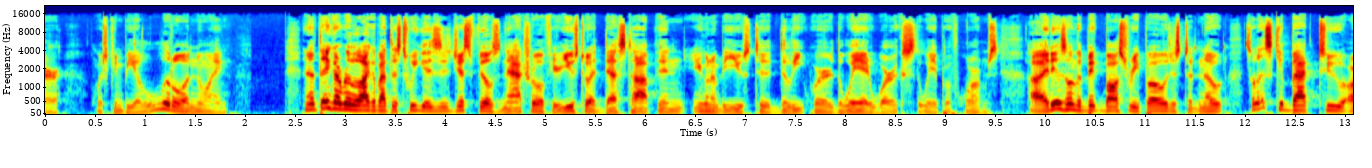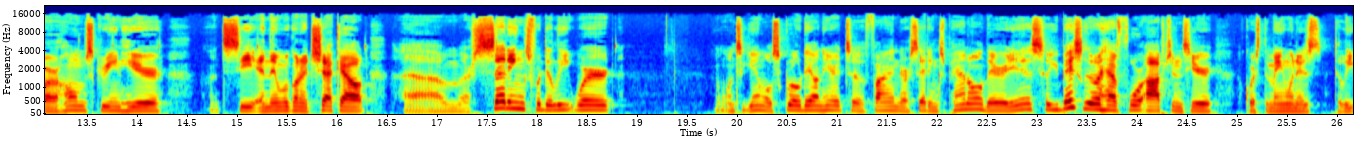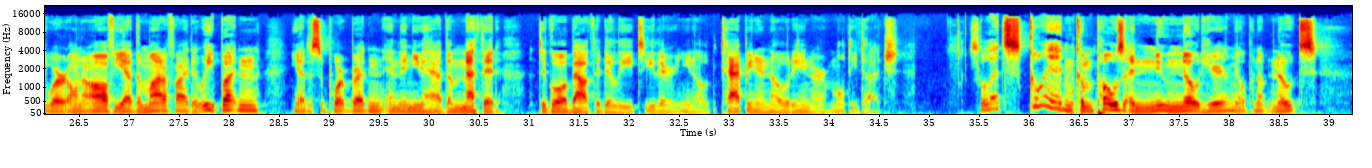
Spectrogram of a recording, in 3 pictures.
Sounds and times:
Speech: 0.0s - 1.9s, 2.5s - 18.9s, 19.8s - 39.0s
Inside, small room: 0.0s - 39.2s.

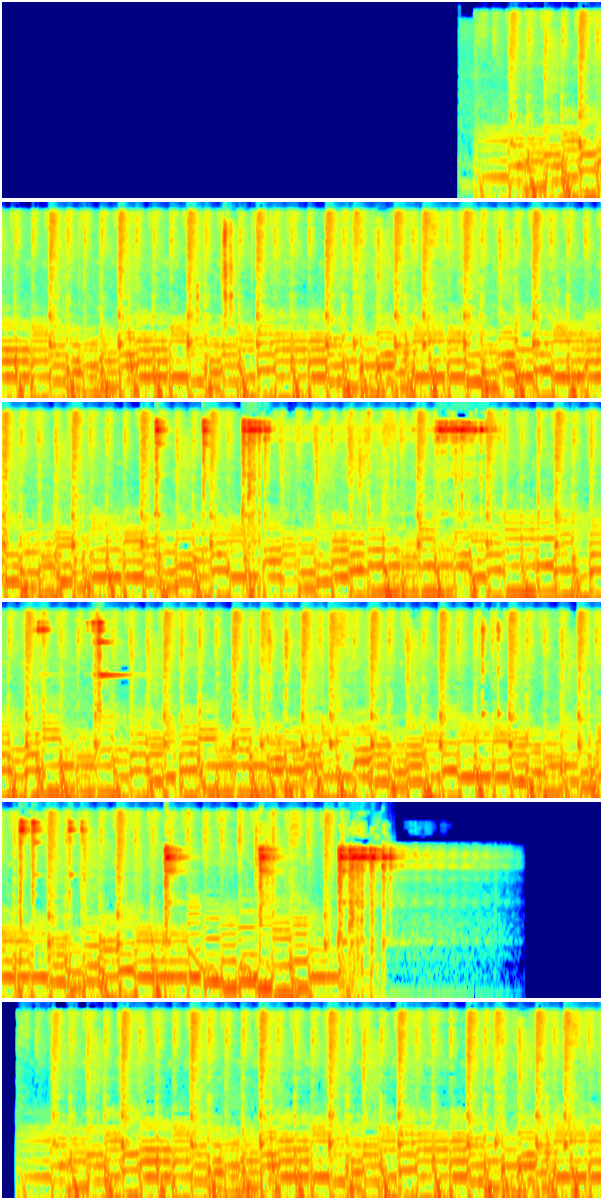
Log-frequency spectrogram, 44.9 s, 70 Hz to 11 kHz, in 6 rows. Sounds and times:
Dishes, pots, and pans: 33.2s - 33.6s.

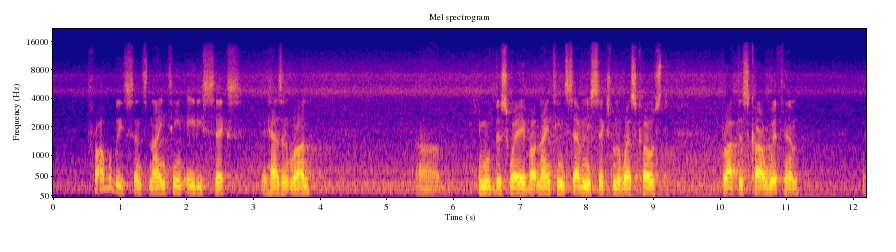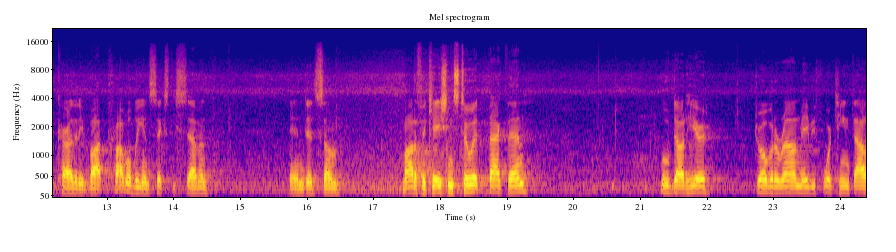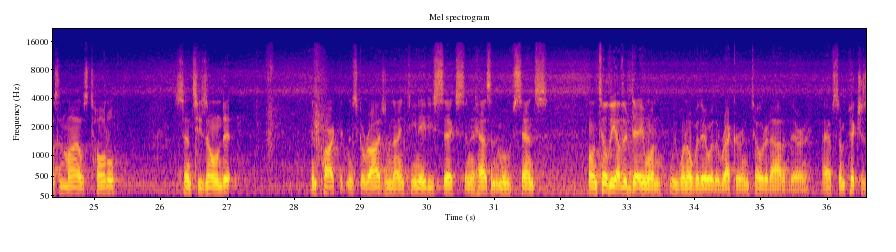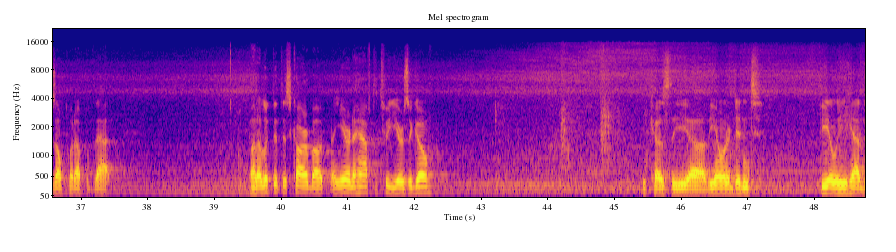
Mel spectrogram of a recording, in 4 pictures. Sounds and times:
Speech: 0.5s - 4.0s, 5.4s - 9.3s, 10.0s - 11.3s, 12.2s - 14.6s, 15.7s - 16.6s, 17.4s - 19.4s, 21.3s - 25.4s, 26.2s - 27.2s, 28.2s - 37.6s, 39.5s - 42.4s, 45.4s - 47.3s, 48.1s - 48.7s.

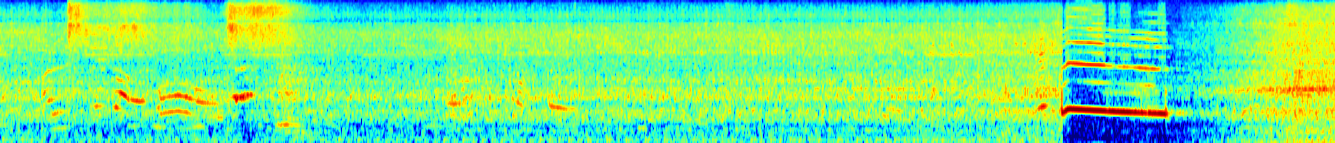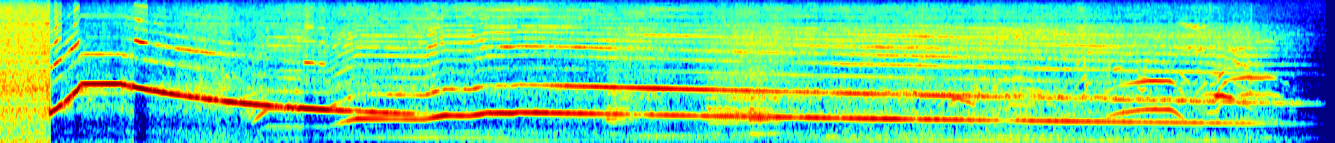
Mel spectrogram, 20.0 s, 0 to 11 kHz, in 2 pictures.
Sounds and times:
Fire engine, fire truck (siren): 6.8s - 20.0s.

